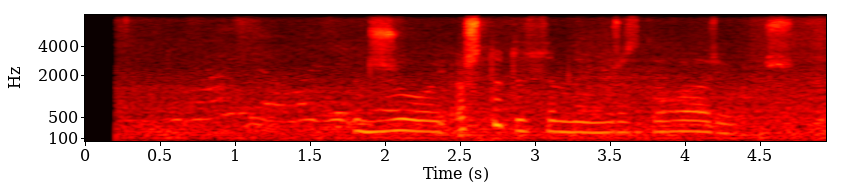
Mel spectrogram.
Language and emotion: Russian, sad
